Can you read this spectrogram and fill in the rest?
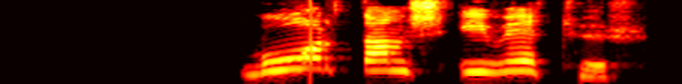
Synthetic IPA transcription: vɔːɾt̪ansivɛːt̪ʰʏɾ̥

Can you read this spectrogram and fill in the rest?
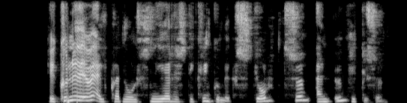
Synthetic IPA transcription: jɪkʰʏnːʏðɪvɛːlkʰvɛɾt̪nɪhunsnjɛːɾɪst̪ikʰɾiŋkʏmɪst̪jowɾt̪n̥sœmɛnʏmhɪcːʏsœːm

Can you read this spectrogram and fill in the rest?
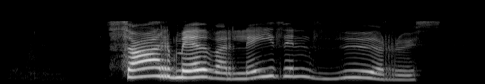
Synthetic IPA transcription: θaɾmɛðvaɾleːjðɪnvʏːɾʏθ

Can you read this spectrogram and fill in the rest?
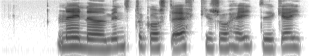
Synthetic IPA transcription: neːjnaamɪnst̪akʰɔst̪ɛhcɪsvɔɦeːjt̪ɪðceːjt̪

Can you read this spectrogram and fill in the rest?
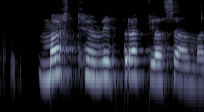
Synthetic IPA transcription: mar̥t̪hʏmvɪðpɾaklasaːma

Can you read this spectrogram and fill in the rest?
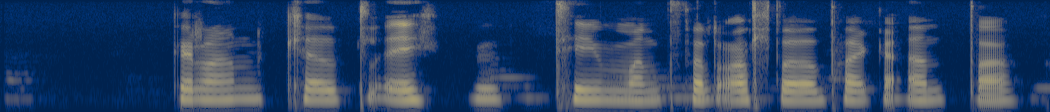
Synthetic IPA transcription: kɾankʰɛt̪lehkvɪt̪ʰiːmanθaɾa̰l̥t̪aðat̪ʰaːkaʔɛnt̪a̰

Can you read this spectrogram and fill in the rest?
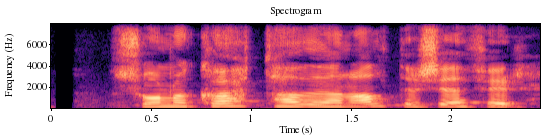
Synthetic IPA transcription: svɔnakʰœht̪havðɪhanːalt̪ɾesɛːðafɪɾ

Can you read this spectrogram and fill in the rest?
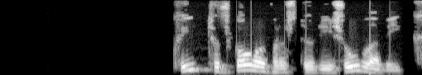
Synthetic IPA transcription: kʰviːt̪ʰʏ̥skoːwafɾœst̪ʏɾisuːvaviːk

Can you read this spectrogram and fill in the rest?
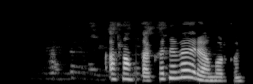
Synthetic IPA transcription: a̰t̪lawht̪akʰvɛt̪nɪvɛɣɾɪamɔɾkʏm

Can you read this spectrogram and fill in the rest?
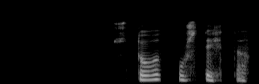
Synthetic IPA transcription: st̪owðɔɣst̪ɪht̪a

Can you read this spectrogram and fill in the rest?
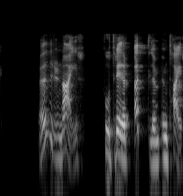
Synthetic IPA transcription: œðɾʏnajɾ̥ | θut̪ʰɾɪːðʏɾœt̪lʏmʏmt̪ʰaːjɾ̥

